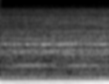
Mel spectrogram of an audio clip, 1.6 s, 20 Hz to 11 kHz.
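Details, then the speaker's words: Nissan 200SX project car, first time running on its own after sitting for a long time: steady, even low throb with a smooth, regular firing pulse and no knocks or ticks; clean, healthy idle. "oh does it actually run oh [ __ ] listen to that baby purr oh yeah [Music] dude oh it sounds so nice too"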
